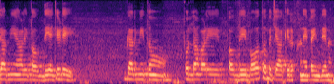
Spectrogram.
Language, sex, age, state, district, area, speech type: Punjabi, female, 60+, Punjab, Bathinda, rural, spontaneous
